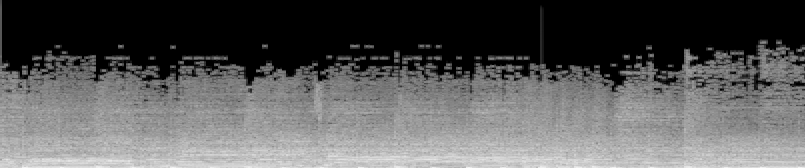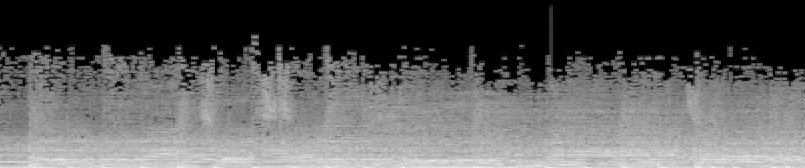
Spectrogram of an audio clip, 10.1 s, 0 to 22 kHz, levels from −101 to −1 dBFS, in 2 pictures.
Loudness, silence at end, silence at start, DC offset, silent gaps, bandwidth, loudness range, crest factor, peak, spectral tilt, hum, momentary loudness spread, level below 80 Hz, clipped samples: -12 LUFS; 0 s; 0 s; under 0.1%; none; 16.5 kHz; 1 LU; 12 dB; 0 dBFS; -4.5 dB/octave; none; 3 LU; -20 dBFS; under 0.1%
